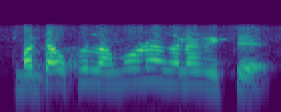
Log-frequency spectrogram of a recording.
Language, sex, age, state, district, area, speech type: Bodo, male, 30-45, Assam, Kokrajhar, rural, conversation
